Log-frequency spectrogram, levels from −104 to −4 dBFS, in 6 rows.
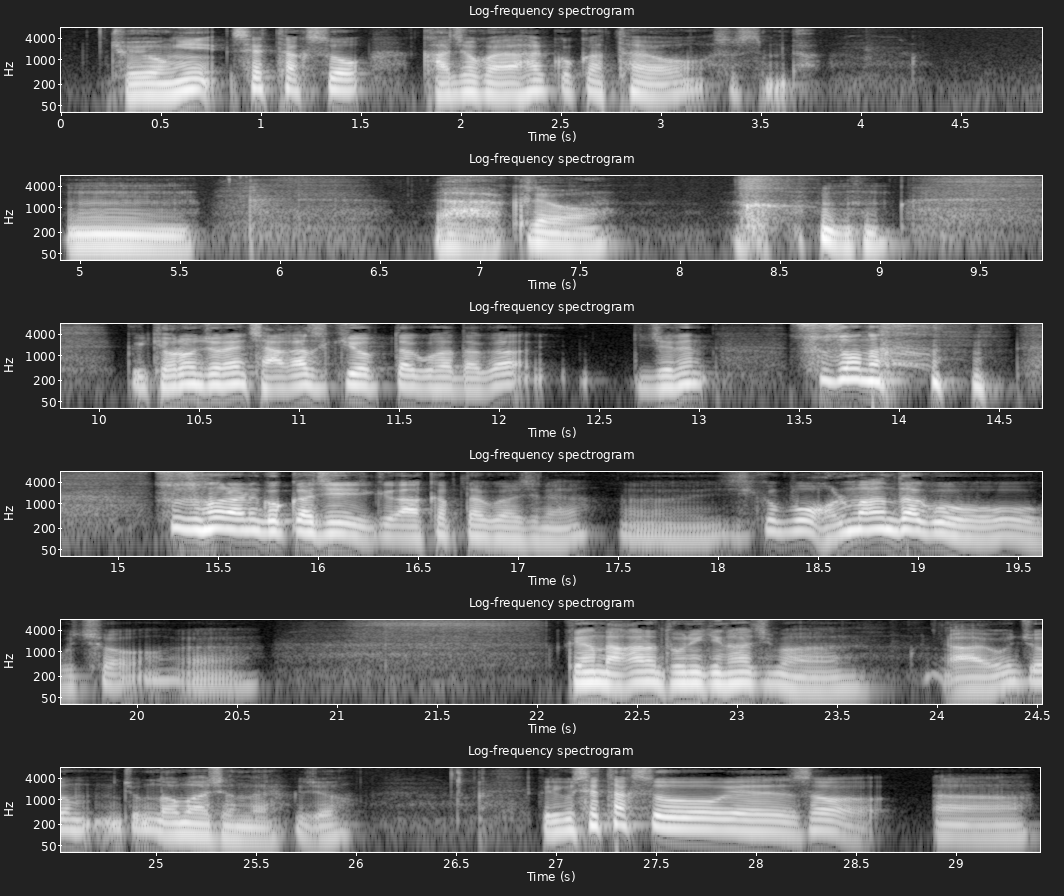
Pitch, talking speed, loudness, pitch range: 125 Hz, 215 characters per minute, -17 LUFS, 105-150 Hz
